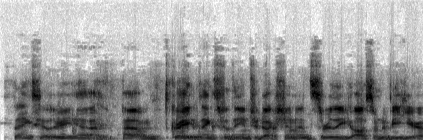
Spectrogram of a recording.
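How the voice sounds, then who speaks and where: A man with a Canadian accent, fairly quick and lively in intonation, over noticeable background noise. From Canada. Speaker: marketing executive. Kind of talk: podcast interview. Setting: live video stream.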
